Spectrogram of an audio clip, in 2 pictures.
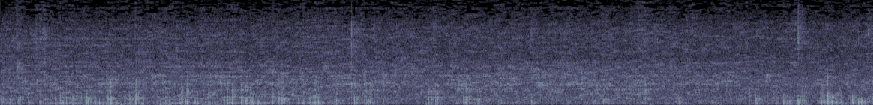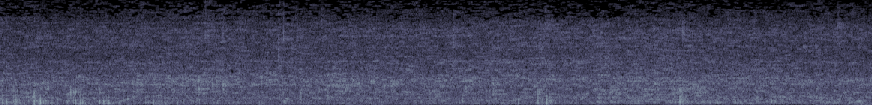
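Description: Heavy rain pouring steadily onto dense trees and broad leaves: an even, unbroken hiss.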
